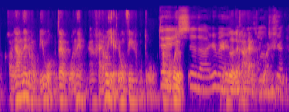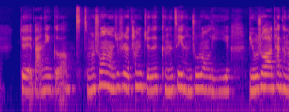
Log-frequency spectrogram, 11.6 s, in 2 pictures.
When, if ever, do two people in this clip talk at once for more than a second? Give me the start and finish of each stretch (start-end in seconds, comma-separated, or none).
4.4-5.7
